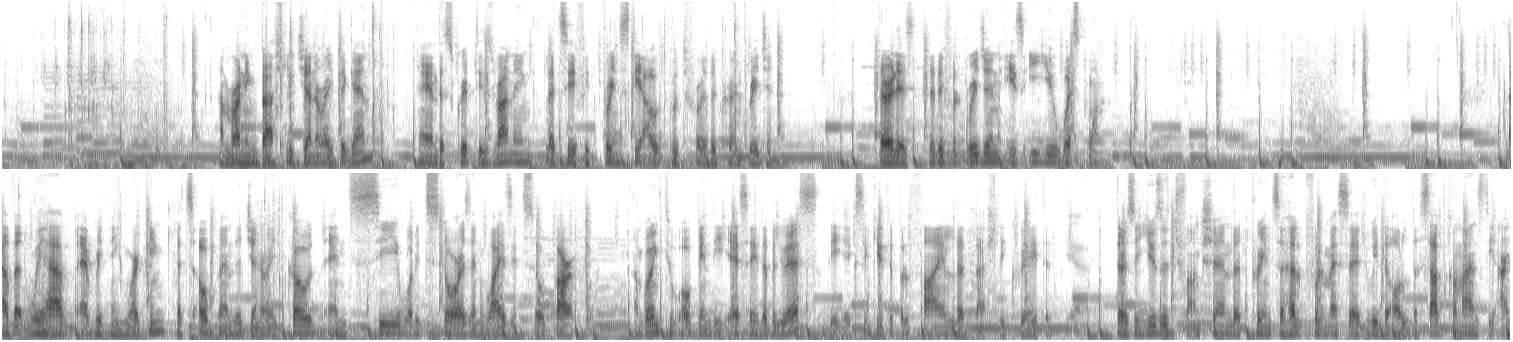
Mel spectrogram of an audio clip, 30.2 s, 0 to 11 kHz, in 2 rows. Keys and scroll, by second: 0.0-3.4 typing, 3.7 Return, 6.1 typing, 7.4 Return.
